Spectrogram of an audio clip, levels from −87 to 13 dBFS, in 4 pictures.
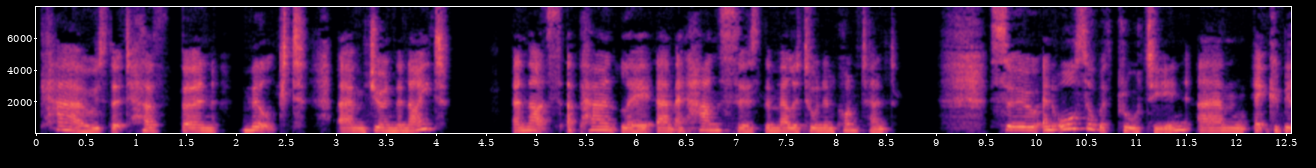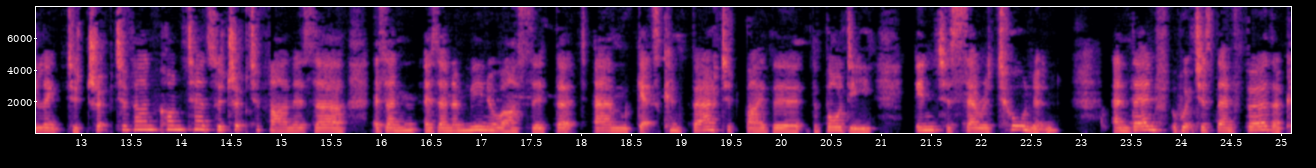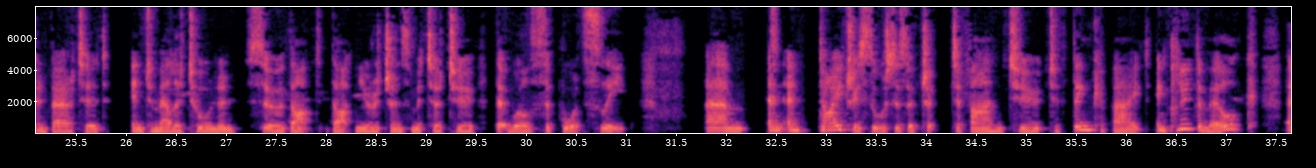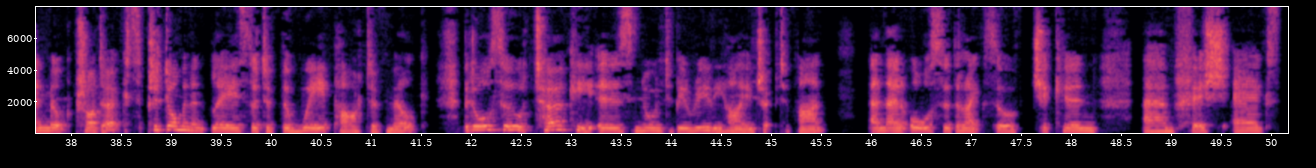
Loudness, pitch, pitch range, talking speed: -19 LUFS, 185 Hz, 170-205 Hz, 135 wpm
